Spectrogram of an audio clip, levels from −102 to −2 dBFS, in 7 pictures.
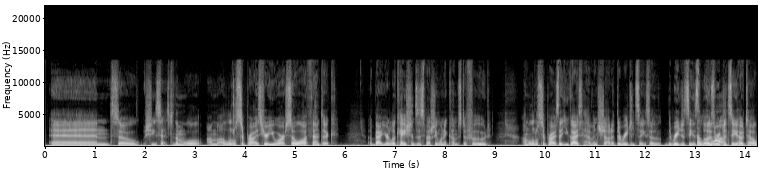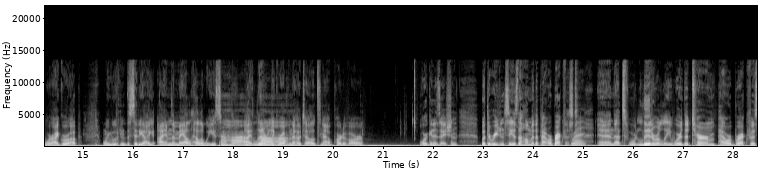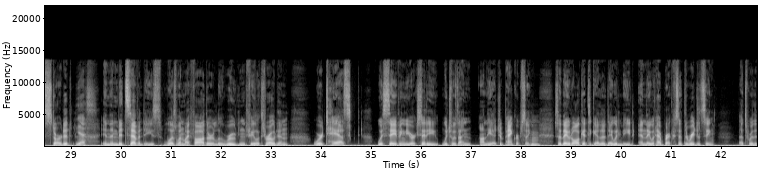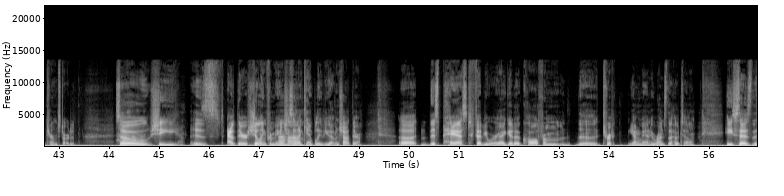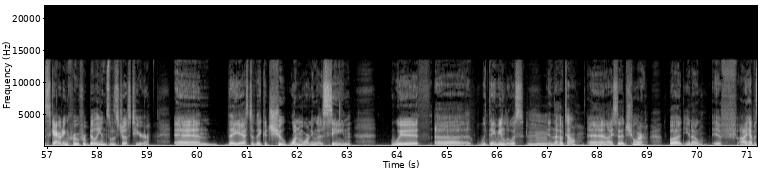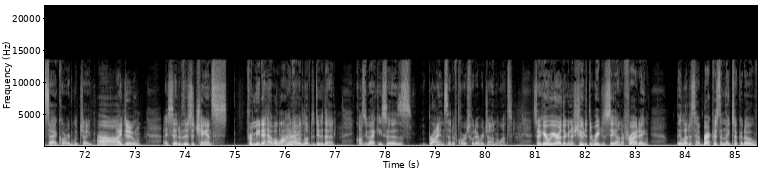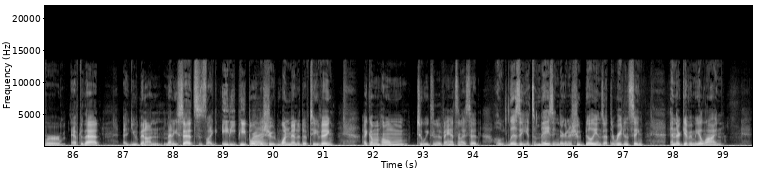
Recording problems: low rumble; faint; throughout; 25 dB below the speech

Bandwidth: 13.5 kHz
